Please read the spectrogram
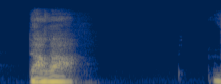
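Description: A man's voice speaking one short word, about half a second long, in an otherwise silent stretch.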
